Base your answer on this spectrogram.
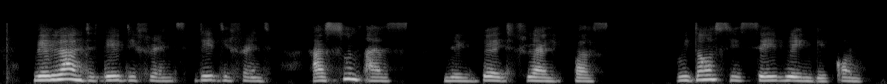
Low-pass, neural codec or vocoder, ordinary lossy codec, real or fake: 7.2 kHz; codec, 16 kHz, 1 kbps, FreqCodec, smaller model; none; fake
